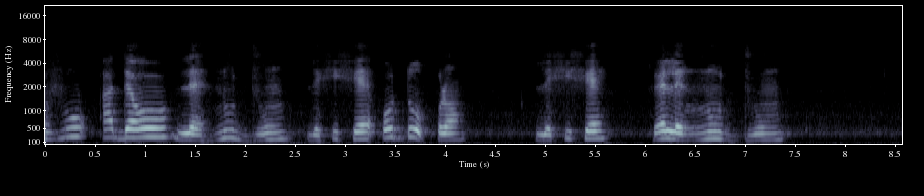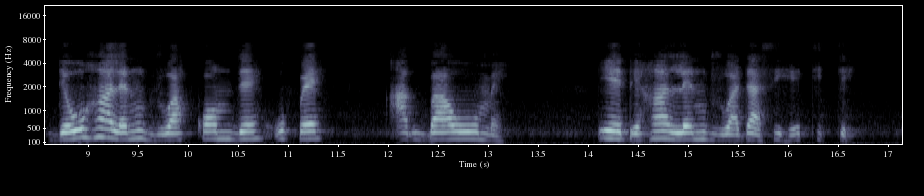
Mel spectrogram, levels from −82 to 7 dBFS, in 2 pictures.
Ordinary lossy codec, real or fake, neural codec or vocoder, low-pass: MP3, 32 kbps; fake; codec, 16 kHz in and 24 kHz out, 1 kbps, XY-Tokenizer; 7.2 kHz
